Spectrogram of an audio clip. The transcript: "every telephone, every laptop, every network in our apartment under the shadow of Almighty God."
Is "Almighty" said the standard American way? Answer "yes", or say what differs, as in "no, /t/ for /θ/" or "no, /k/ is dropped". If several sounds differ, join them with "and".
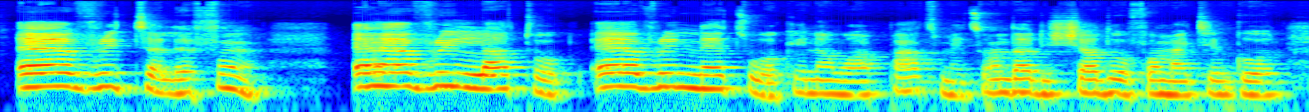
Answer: no, /l/ is dropped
